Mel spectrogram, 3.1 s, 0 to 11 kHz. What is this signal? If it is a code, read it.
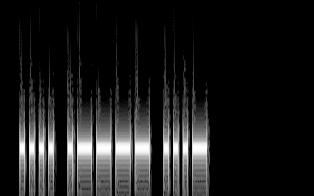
Morse code, heard as a keyed tone, about 25 wpm, 700 Hz. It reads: H1V
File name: Three Letter-Number Combinations - 25wpm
